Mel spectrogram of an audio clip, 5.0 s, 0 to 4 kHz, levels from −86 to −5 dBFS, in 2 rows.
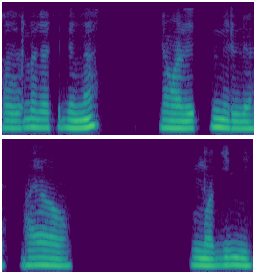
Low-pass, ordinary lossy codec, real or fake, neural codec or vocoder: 3.6 kHz; Opus, 32 kbps; fake; codec, 16 kHz, 1 kbps, FunCodec, trained on Chinese and English, 50 frames a second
